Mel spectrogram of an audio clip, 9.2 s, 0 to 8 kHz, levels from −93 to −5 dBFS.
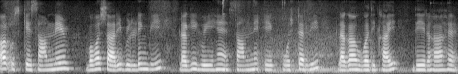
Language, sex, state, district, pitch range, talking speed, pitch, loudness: Hindi, female, Madhya Pradesh, Katni, 185-210 Hz, 130 wpm, 195 Hz, -17 LUFS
